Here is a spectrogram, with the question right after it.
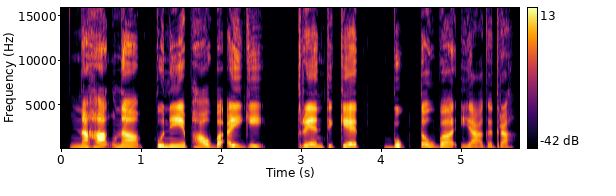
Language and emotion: Manipuri, neutral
